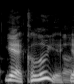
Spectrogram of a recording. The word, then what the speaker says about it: Kaluuya: I'm probably going to butcher his last name. Kaluuya. – Kaluuya. Yep. Yeah.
